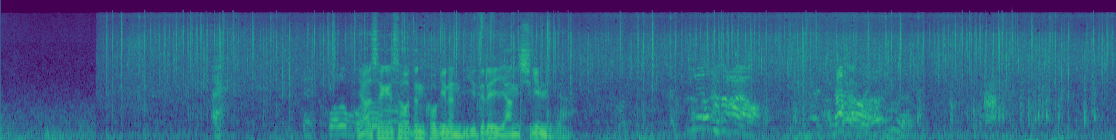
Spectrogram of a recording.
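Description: A wood fire crackles and pops up close.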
